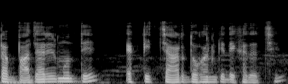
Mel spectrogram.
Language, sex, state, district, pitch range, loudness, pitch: Bengali, male, West Bengal, Cooch Behar, 110-130 Hz, -21 LUFS, 115 Hz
